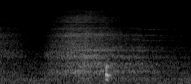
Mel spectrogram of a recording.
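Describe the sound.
A single breathy gasp voiced by a person imitating a character's startled reaction, a soft rushing inhale with a brief click in the middle, faint and alone.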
